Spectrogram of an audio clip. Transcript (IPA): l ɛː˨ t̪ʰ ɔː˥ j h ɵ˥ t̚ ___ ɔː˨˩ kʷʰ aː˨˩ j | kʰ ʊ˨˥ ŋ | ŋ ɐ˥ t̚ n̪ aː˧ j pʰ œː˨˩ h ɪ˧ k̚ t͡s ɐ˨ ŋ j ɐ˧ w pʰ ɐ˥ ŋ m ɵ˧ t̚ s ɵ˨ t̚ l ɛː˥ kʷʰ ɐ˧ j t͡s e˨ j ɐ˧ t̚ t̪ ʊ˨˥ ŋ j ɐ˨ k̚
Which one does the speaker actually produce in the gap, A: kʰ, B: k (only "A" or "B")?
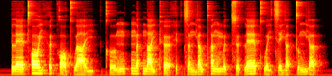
B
